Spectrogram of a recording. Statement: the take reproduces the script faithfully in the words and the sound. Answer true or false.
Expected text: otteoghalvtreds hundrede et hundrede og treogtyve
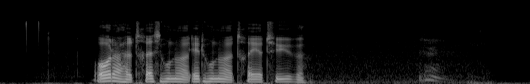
false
